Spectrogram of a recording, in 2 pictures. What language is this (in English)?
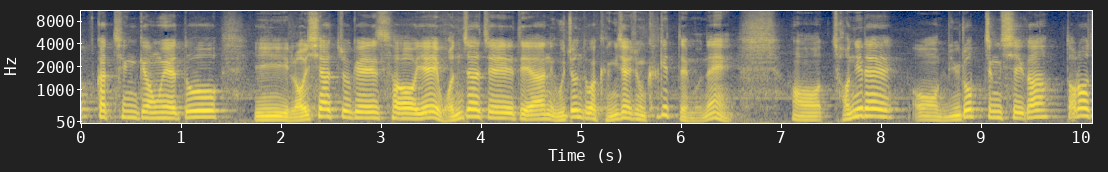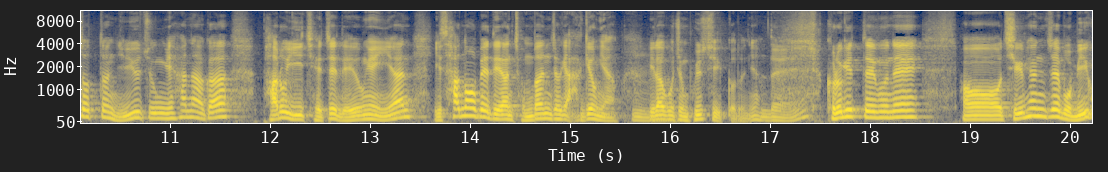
Korean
